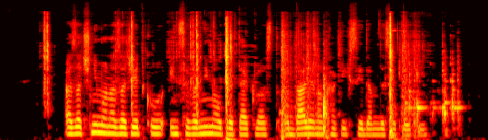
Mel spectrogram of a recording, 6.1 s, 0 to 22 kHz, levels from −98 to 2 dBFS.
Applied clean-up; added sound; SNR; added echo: classical method Wiener filter.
